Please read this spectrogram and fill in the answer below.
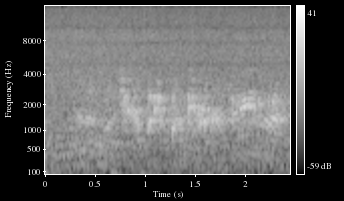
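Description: Indistinct voices of people talking, no words clear.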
